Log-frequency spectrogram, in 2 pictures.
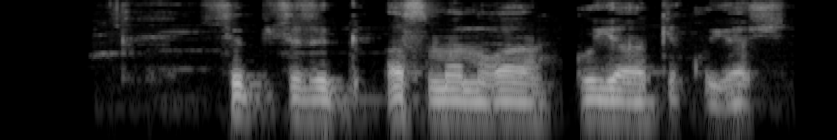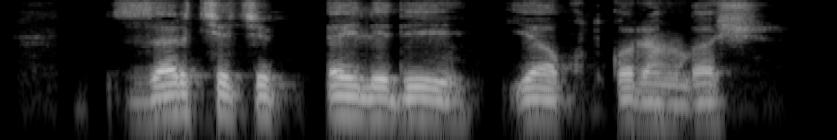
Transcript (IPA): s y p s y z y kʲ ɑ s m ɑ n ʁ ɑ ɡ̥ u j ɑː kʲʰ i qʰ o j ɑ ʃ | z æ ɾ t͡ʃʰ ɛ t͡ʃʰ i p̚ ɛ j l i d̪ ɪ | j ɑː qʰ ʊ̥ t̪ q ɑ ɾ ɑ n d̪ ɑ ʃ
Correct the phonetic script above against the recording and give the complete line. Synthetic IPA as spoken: s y p s y z y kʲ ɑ s m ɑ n ʁ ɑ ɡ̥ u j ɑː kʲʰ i qʰ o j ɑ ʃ | z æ ɾ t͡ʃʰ ɛ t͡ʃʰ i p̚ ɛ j l ɪ d̪ ɪ | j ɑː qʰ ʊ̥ t̪ q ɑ ɾ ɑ ŋ d̪ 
